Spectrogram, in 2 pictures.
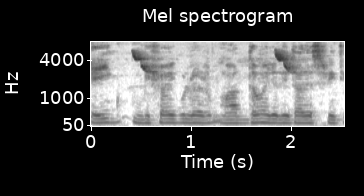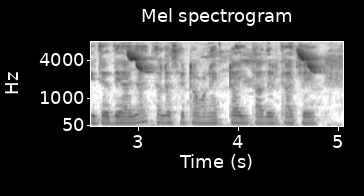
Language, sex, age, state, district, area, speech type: Bengali, male, 30-45, West Bengal, Darjeeling, urban, spontaneous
